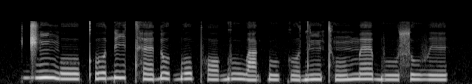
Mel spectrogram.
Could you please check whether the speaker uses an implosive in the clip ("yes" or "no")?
yes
